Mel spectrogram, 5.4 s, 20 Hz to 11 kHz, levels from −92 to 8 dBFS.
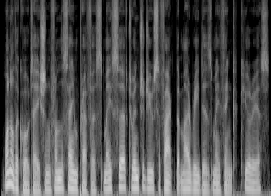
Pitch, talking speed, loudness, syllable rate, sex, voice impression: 100 Hz, 210 wpm, -19 LUFS, 6.0 syllables/s, male, masculine, middle-aged, tensed, powerful, slightly hard, clear, fluent, cool, intellectual, sincere, calm, reassuring, wild, lively, kind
